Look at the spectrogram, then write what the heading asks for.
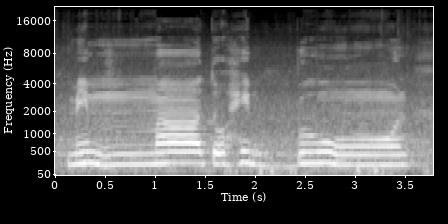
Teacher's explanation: மிம்மா ஷத்து அழுத்தி நீட்டணும்.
